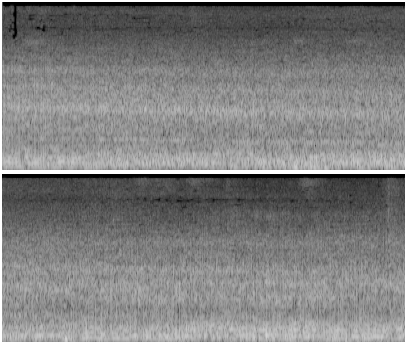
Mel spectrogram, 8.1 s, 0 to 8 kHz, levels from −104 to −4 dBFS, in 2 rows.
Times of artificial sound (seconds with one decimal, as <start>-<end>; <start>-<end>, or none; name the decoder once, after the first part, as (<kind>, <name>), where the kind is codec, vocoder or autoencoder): 0.0-1.0 (vocoder, Vocos); 4.7-8.1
